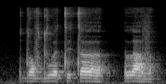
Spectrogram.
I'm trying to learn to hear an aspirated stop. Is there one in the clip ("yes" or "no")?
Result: no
